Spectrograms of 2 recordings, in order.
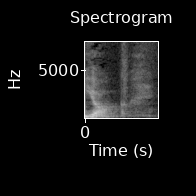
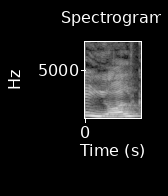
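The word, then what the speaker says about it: yolk: उसको कहते हैं योक एल रहता है क्योंकि एल के बाद ही के है जो कि साइलेंट लेटर रूल्स के हिसाब से अ जब भी एल के बाद के होता है तो एल जो है साइलेंट हो जाता है तो इसको योक पढ़ेंगे यल्क नहीं पढ़ेंगे ठीक है तो चलिए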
